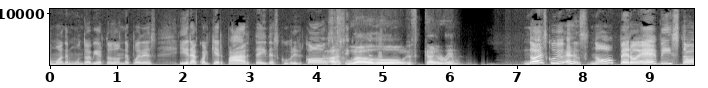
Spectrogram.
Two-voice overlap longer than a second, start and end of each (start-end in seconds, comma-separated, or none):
4.1-5.4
